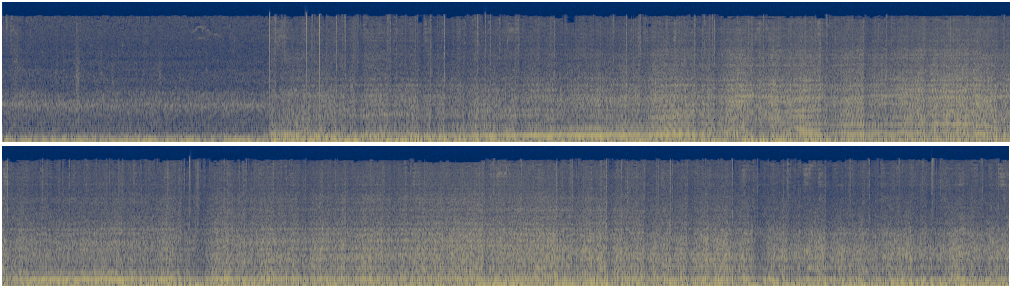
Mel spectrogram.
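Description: Mercedes-Benz diesel car engine heard from inside the cabin, pulling away and accelerating with a steadily rising pitch for several seconds. About ten seconds in the pitch drops as the car shifts up a gear, then the engine runs steadily at cruising speed over road rumble.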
